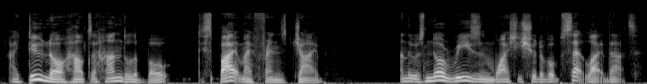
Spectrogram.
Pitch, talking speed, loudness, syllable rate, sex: 125 Hz, 220 wpm, -20 LUFS, 5.6 syllables/s, male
